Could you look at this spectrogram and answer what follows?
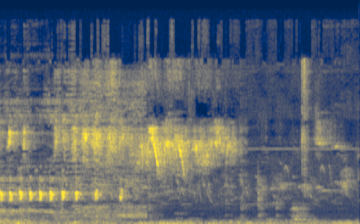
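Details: Rufous hornero opening with a quick series of high, evenly spaced notes for about a second and a half, then fading into rumbling background noise with faint chirps.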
